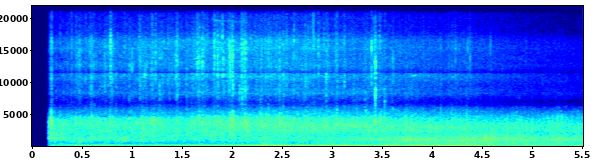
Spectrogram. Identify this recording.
Sound effects > Vehicles
vw passat 2010
Sound of a combustion engine car passing, captured in a parking lot in Hervanta in December. Captured with the built-in microphone of the OnePlus Nord 4.
field-recording, Tampere, Car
